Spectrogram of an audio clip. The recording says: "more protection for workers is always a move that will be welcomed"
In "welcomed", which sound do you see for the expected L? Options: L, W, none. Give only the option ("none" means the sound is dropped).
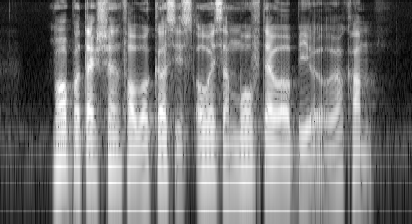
none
